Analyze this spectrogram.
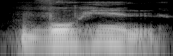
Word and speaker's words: wohin: So where to in German is wohin. Wohin. Notice the pronunciation of the W.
